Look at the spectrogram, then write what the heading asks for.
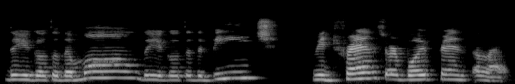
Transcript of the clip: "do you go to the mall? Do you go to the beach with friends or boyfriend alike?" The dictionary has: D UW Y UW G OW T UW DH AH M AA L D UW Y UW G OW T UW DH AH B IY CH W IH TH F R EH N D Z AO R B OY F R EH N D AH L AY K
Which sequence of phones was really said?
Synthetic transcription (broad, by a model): D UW Y UW G OW T UW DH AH M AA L D UW Y UW G OW T UW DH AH B IY CH W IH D F R EH N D S AO R B OY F R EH N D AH L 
